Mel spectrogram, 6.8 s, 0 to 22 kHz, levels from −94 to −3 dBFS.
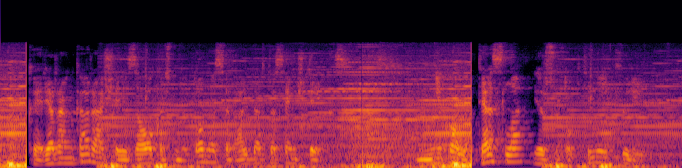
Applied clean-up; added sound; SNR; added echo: none; Chime; -4 dB; reverberation time 0.5 s.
